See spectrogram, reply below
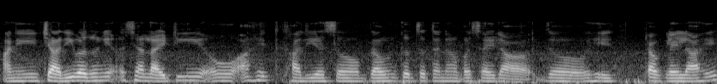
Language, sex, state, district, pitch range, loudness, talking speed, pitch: Marathi, female, Goa, North and South Goa, 150-170 Hz, -20 LUFS, 140 wpm, 155 Hz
